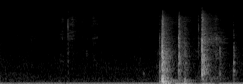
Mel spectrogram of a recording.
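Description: A short clatter of knocks about one and a half seconds in, as a decorated mixed-media craft piece is handled and set down on the work table. Before it there is only low room hiss.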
